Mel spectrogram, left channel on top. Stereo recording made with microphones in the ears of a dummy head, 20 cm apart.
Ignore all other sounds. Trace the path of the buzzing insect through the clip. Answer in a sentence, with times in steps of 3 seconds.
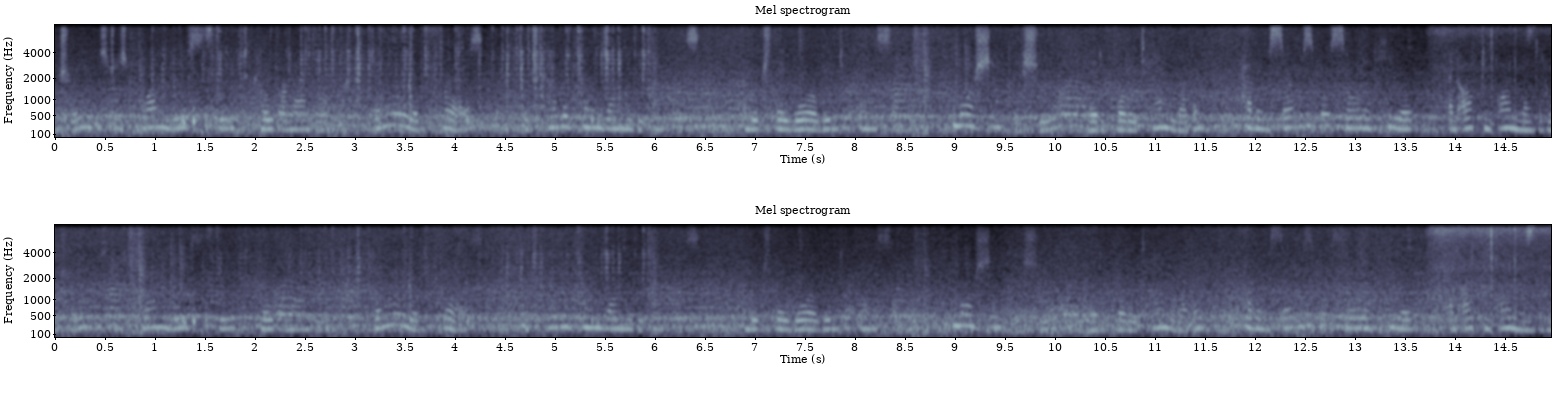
You can hear the buzzing insect on the right from 0 s, on the left from 6 s and on the right from 12 s.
